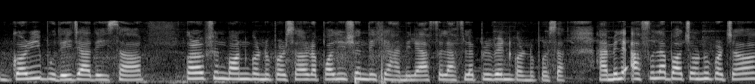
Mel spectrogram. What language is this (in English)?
Nepali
